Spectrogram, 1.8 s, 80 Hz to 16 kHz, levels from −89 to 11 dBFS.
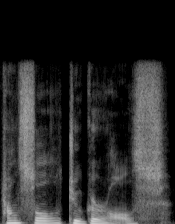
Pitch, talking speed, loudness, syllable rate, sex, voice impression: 145 Hz, 105 wpm, -17 LUFS, 2.4 syllables/s, male, very masculine, very old, thick, very relaxed, very weak, slightly bright, soft, slightly muffled, slightly halting, slightly raspy, intellectual, very sincere, calm, very mature, very friendly, very reassuring, elegant, slightly sweet, slightly lively, very kind, very modest, very light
